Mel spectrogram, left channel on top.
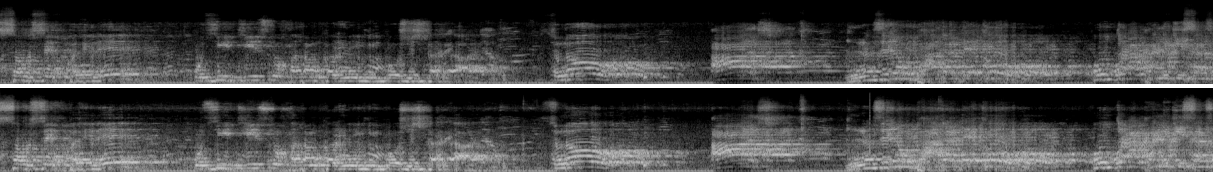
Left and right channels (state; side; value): quieter; left; 5.4 dB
